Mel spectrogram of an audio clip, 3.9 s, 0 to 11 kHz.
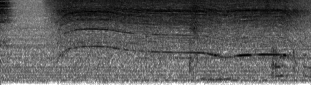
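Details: Steady high whine spins up and holds, drifting slightly with load, with no rattle or stutter: a healthy prophy handpiece on an iM3 dental unit, polishing attachment notched in and secured.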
